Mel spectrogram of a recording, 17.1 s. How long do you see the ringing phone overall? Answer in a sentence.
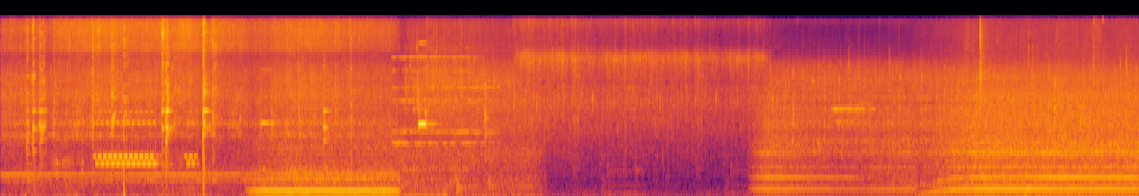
The ringing phone can be heard for 4 seconds in total.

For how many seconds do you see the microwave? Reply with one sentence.
The microwave can be heard for 10 seconds in total.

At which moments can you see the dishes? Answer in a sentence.
The dishes can't be heard in this clip.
